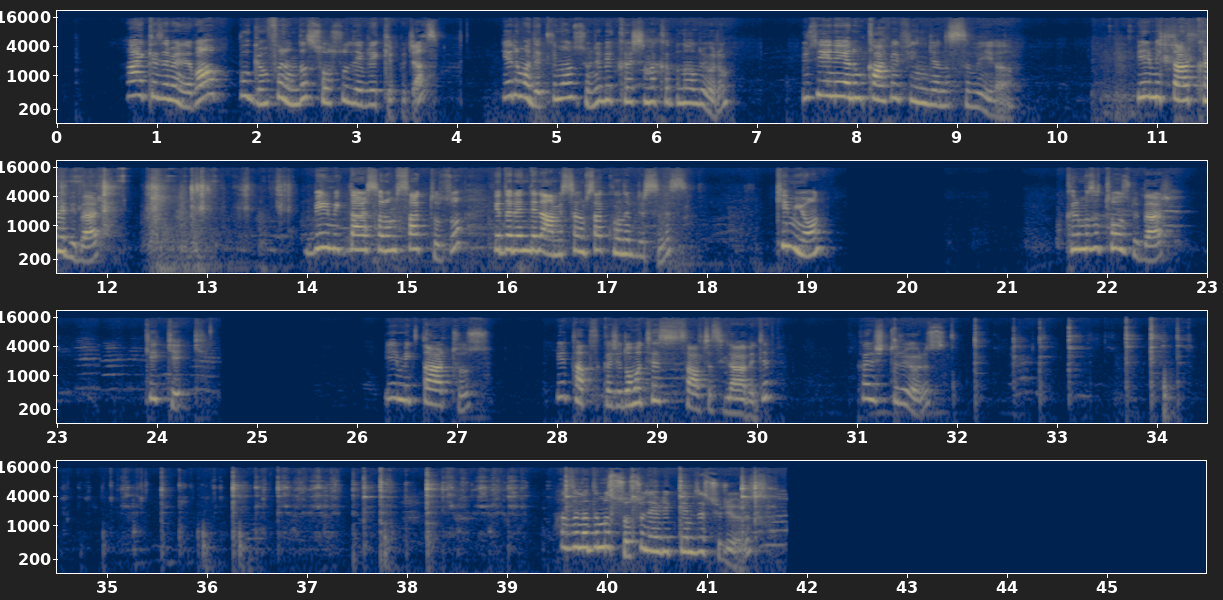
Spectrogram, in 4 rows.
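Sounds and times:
metal spoon stirring in ceramic bowl: 10.7 - 14.0, 31.2 - 41.8
pepper mill grinding: 11.0 - 12.1, 12.9 - 14.0.

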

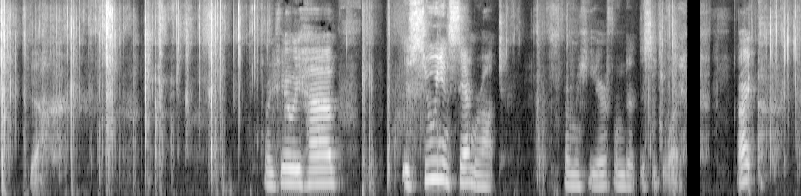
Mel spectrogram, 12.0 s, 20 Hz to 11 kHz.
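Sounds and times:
foil wrapper tearing and crinkling: 0.0 - 4.0, 11.4 - 12.0.

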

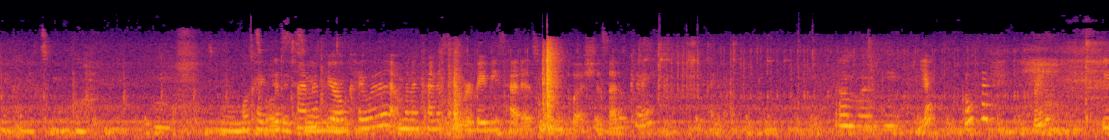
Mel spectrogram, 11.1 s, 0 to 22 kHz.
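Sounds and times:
fetal heartbeat whooshing: 3.6 - 11.0
woman speaking: 8.3 - 10.6.

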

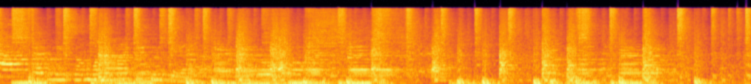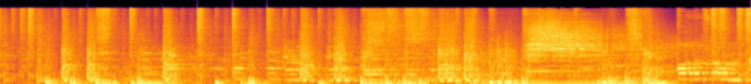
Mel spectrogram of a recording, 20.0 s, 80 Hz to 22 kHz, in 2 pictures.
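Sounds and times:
drum kit beat: 0.0 - 20.0
held keyboard notes: 7.1 - 10.1.

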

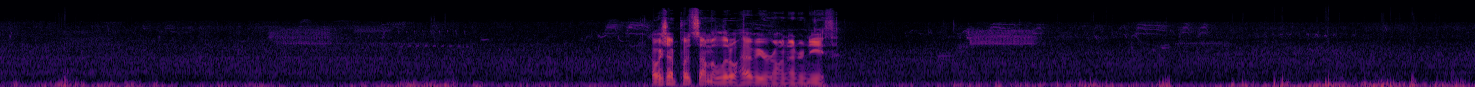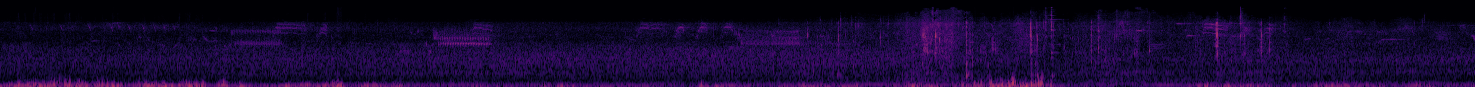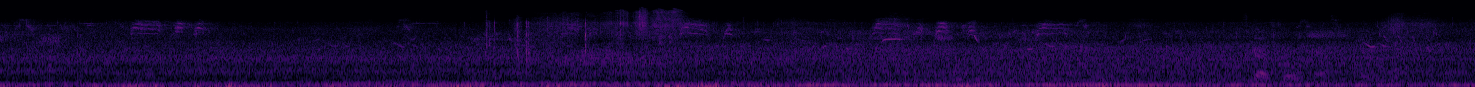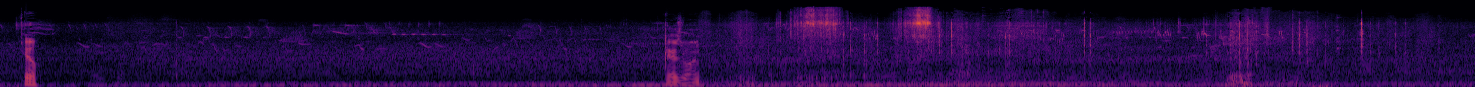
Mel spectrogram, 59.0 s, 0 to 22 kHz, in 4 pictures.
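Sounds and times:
wind and water rumble on microphone: 0.0 - 59.0
high bird calls: 9.3 - 10.6, 21.1 - 31.7, 32.6 - 59.0.

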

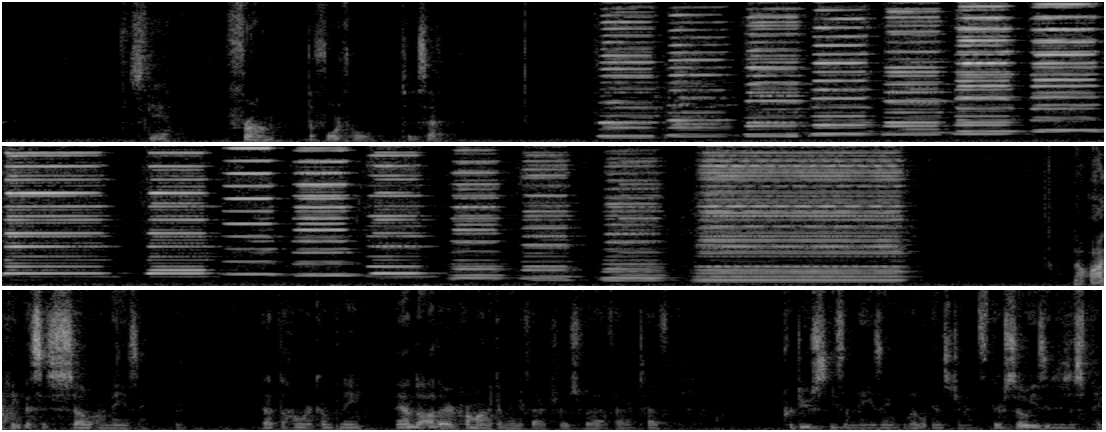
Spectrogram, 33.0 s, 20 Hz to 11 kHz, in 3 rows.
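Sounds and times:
harmonica chord: 5.9 - 20.3
harmonica playing a scale: 5.9 - 20.3.

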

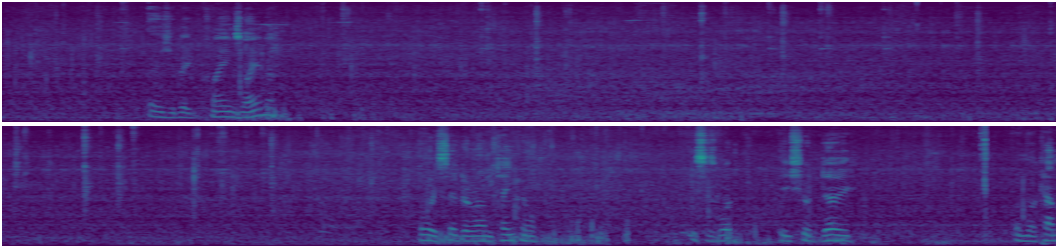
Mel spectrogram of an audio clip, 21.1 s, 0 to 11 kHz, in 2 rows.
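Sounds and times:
road traffic rumble: 0.0 - 21.0.

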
